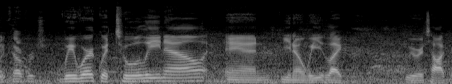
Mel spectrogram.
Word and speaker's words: Thule: Yeah, everyone's pronounce it Thule. Yeah, Thule. And it's like, no, it's Thule, guys.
